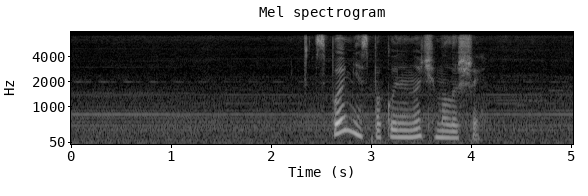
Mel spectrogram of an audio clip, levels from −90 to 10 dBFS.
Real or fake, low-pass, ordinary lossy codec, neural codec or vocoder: real; 7.2 kHz; none; none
